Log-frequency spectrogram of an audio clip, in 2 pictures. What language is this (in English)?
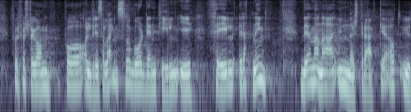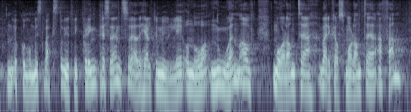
Norwegian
